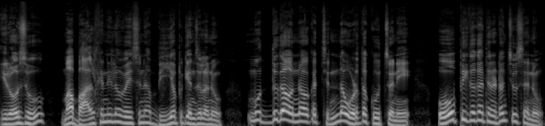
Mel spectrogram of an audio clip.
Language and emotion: Telugu, happy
